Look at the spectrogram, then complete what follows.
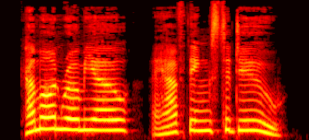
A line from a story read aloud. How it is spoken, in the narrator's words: shouted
